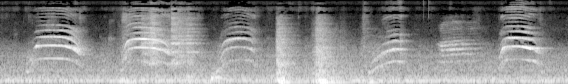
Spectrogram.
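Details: Repeated plaintive meows, roughly seven, from a rescued South Korean street cat, one of a mother-daughter pair from Haeundae, one injured in a traffic accident; cries rise then fall, interrupted by short rustling bursts.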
